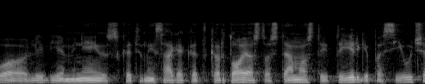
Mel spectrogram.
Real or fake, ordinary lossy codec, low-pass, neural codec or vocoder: fake; MP3, 48 kbps; 7.2 kHz; vocoder, 24 kHz, 100 mel bands, Vocos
